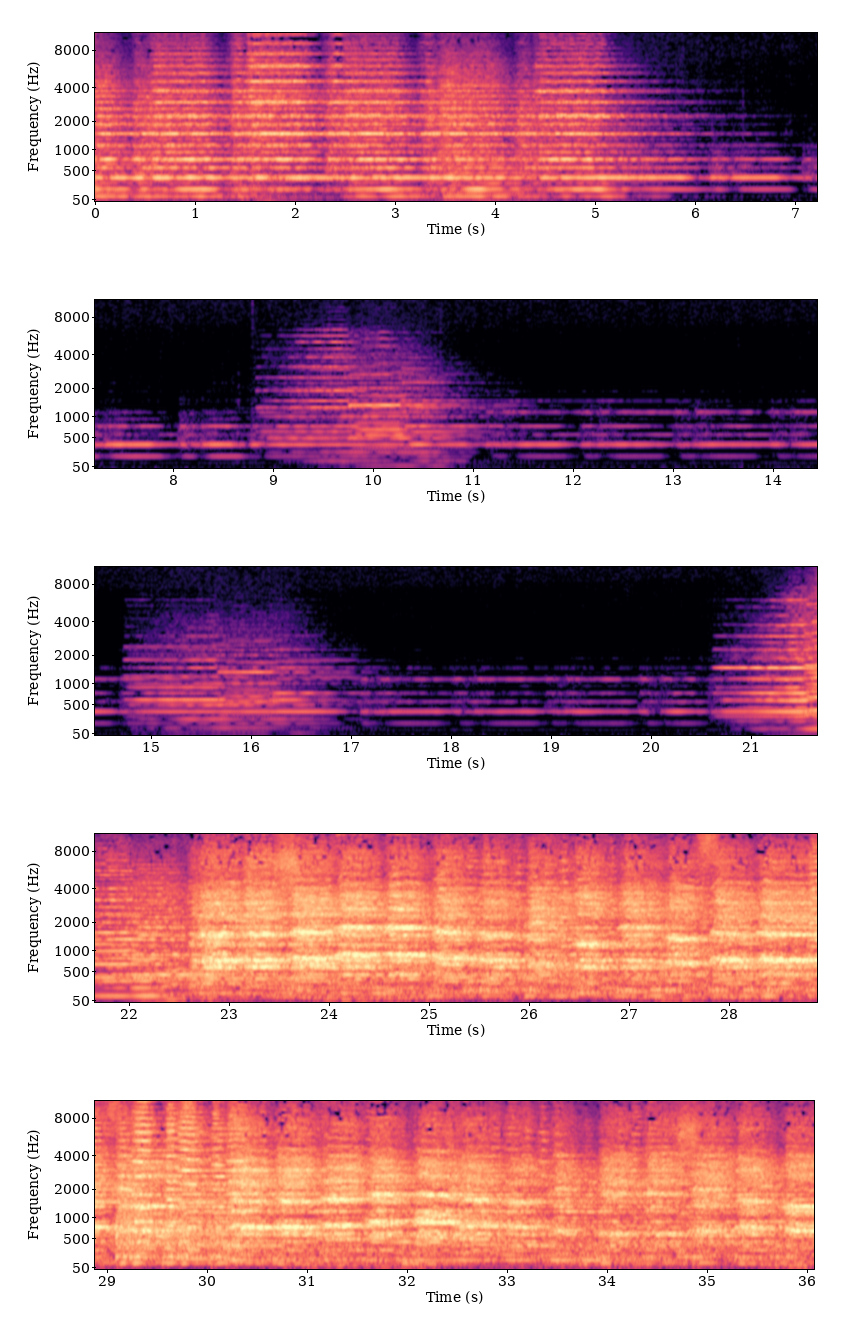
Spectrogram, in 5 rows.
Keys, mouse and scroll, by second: 0.3 click, 0.8 click, 2.9 click, 5.0-6.4 drag, 7.2 click, 9.1-11.1 drag, 12.4 click, 13.7 click, 14.2 right click, 15.3 click, 16.5-18.0 drag, 18.1-19.6 drag, 19.7 click, 20.6 click, 22.9 click, 23.4 space, 23.9-25.6 drag, 26.0-27.4 drag, 29.9 click, 31.2-33.2 drag, 34.8 click, 35.5 space.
